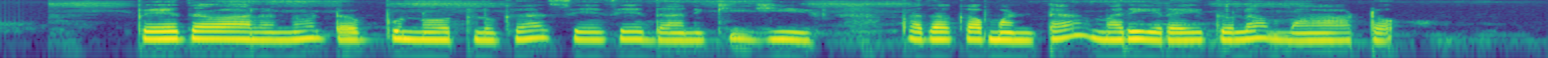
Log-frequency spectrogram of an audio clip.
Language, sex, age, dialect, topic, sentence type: Telugu, female, 25-30, Southern, banking, statement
